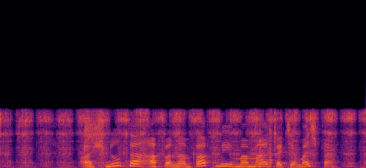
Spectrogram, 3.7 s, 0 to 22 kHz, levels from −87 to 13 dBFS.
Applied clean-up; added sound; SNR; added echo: none; Tools + Tools; 7 dB; none.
